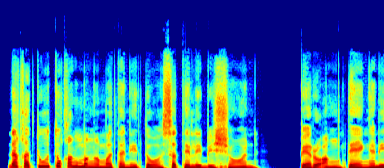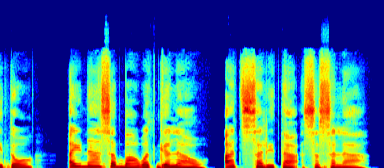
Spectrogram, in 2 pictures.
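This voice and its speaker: A woman's voice: lowish voice, warm tone, dry recording, studio quality. A woman storyteller reading a scripted, dramatic narration of a love story.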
